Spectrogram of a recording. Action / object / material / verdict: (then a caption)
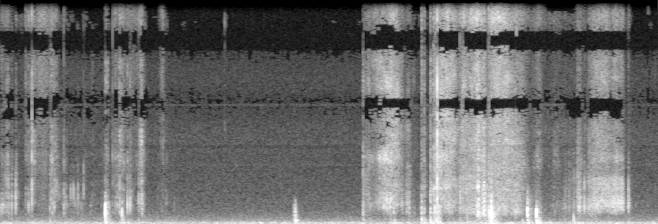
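scrape / glossy paper book pages / coated paper / none. A fingertip rubs across a glossy page of a book, making faint, scattered ticks and soft friction over a low, steady hiss. Around the middle, the page is turned and smoothed down, producing a louder, bright, crinkly rustle with a few sharp crisp snaps before it settles back to quiet rubbing.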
